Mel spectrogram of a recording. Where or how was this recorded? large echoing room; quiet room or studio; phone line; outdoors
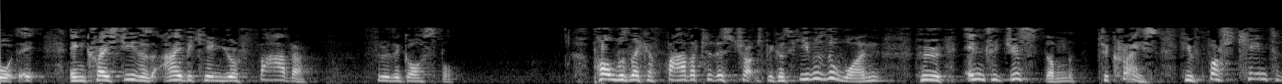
large echoing room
